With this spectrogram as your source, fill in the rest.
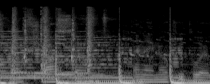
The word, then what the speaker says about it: Rakshasa: It is pronounced Rakshasa, and I know people are like, the new names for coasters are getting out of hand.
